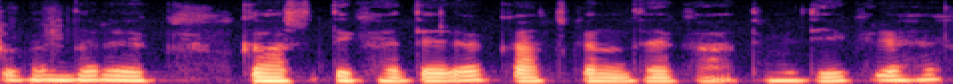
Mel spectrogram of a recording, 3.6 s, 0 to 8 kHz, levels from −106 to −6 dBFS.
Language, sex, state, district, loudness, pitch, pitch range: Marwari, male, Rajasthan, Churu, -18 LUFS, 140 Hz, 130-160 Hz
